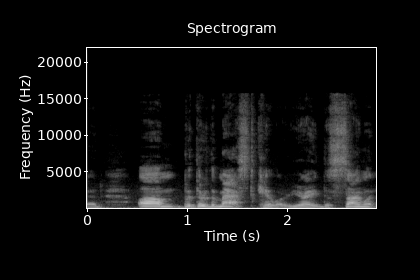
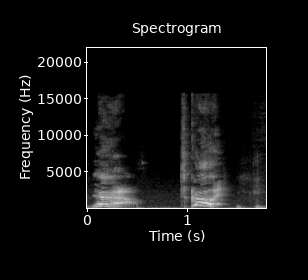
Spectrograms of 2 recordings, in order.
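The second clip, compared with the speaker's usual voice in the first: high, loud goofy cheer; hammed-up high yell; mock townsfolk cheer; 13 semitones higher, 11 dB louder, much slower than usual. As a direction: squeal it like a giddy local. Mocking town cheer.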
